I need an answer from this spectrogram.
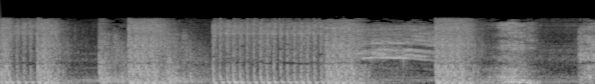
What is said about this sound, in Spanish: Las balas hacen estragos entre los cascarudos, pero los hombres robots se resguardan y disparan con violencia y puntería.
